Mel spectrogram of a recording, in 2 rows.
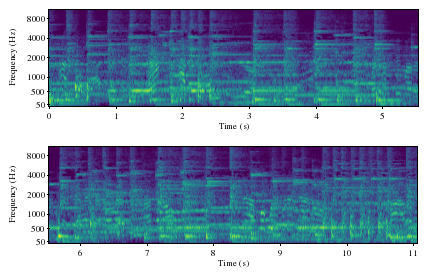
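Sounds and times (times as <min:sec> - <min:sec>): gamelan music: 0:00.0 - 0:11.0
rattling percussion: 0:00.0 - 0:11.0.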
